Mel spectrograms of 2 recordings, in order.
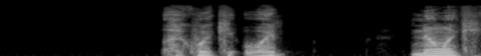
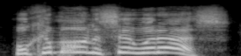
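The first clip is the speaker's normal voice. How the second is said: very high, sing-song friendly voice; mock sweet invite; 5 dB louder than usual. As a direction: play the big guys as surprisingly sweet and welcoming. Big guys' friendly invite quoted.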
